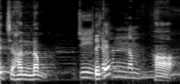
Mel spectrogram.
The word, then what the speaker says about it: جہنم: سب سے پہلے تو ایک تلفظ بیان کیا گیا جہنم. جی تو یہ جہنم پروناؤنسیشن غلط ہے، صحیح تلفظ ہے جہنم.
